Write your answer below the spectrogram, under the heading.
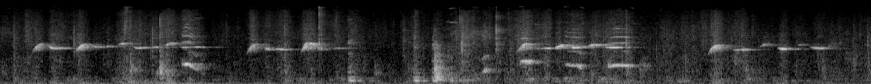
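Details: Several Vizsla puppies (Sejla) squeal and whine together indoors, high thin notes overlapping with lower, softer whimpers, in quick uneven bursts separated by short gaps, with light knocks and rustling behind.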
